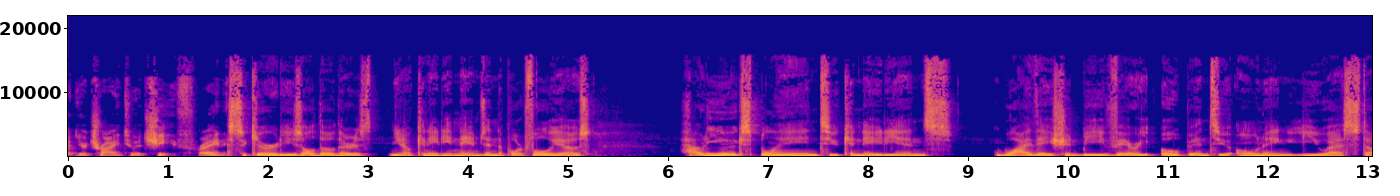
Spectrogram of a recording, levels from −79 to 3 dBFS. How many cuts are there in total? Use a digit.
1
